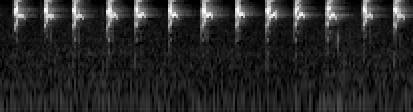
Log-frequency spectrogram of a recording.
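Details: Male degu after mating, calling to warn other males away from the female, kept in a home with no other males; short, sharp, high chirps repeated steadily about three times a second.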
